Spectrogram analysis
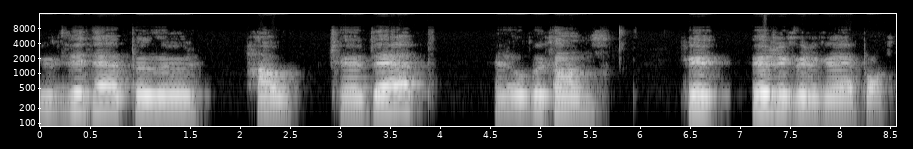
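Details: Dysarthria in an adult male wheelchair user with cerebral palsy present since birth, which he attributes to oxygen being cut off to the brain during birth; he reports a speech impediment.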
